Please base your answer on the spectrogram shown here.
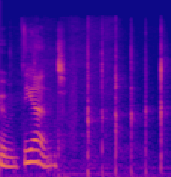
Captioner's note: claps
